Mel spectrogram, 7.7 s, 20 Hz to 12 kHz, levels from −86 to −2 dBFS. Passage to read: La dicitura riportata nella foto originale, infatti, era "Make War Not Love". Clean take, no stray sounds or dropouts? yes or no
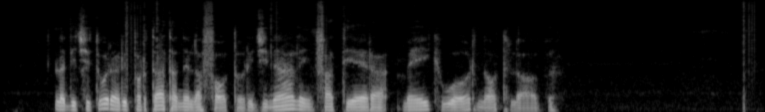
yes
